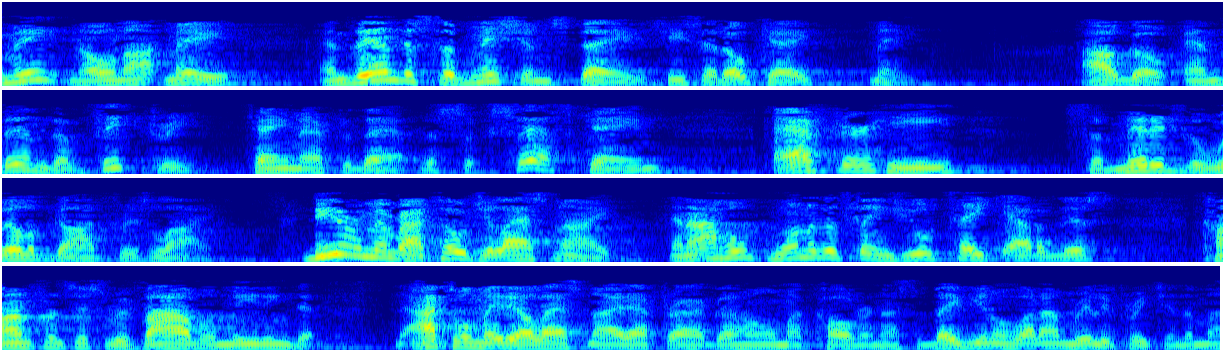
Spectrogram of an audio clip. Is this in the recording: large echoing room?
yes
